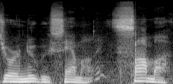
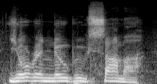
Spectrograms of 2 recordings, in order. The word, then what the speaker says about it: Yorinobu-sama: He doesn't refer to Yorinobu as Yorinobu-sama. Sorry, bad, my pronunciation's horrible. Yorinobu-sama.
